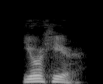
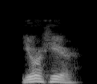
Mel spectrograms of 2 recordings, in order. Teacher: different meanings depending on your intonation statement versus question you're here statement with falling intonation you're here question with Rising intonation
